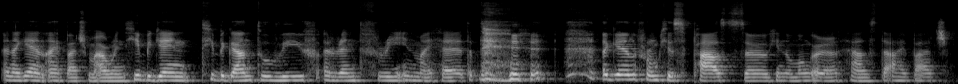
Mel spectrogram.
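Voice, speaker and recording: A woman's voice: lowish voice, steady tone, unhurried. A woman casually narrating over a flip through her sketchbook, rambling and giggly with lots of fillers and restarts, enthusiastic about her characters. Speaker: artist showing her sketchbook.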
